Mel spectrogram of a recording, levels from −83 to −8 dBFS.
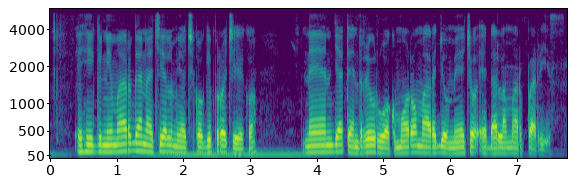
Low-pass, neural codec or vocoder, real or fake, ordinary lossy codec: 5.4 kHz; none; real; none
